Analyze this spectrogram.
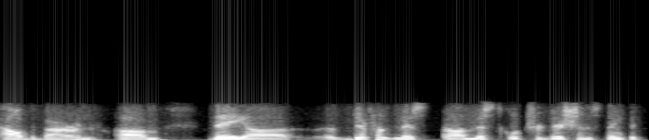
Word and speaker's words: Aldebaran: Yeah, Aldebaran in some mystical traditions is, there's different pronunciations of that. I just call it Aldebaran.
